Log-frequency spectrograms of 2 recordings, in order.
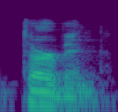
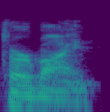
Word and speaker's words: turbine: And notice the way I pronounce this word, steam turbine, not pronounced turbine.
